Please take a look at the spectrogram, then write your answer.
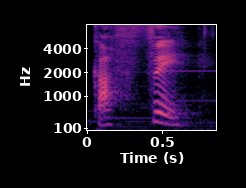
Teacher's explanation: o acento só faz a sílaba tônica estar forte não vai mudar a pronúncia da vogal né então café e não café como a gente diria no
